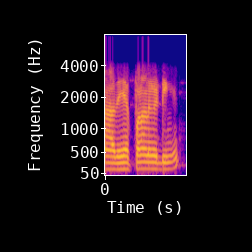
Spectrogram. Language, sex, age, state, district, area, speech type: Malayalam, male, 18-30, Kerala, Kozhikode, rural, conversation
